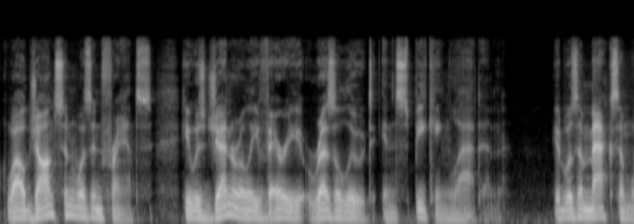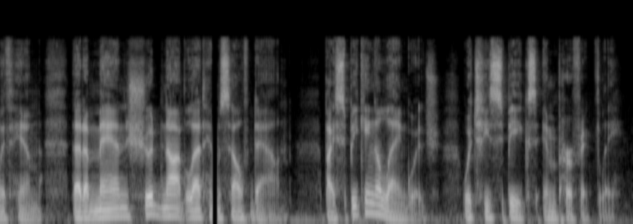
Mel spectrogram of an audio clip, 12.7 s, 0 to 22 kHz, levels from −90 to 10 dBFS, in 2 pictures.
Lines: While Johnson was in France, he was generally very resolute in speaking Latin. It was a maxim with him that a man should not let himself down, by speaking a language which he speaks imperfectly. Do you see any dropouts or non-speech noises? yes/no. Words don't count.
yes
